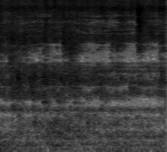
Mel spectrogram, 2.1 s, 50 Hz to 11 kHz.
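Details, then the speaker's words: LG 10 kg top-load inverter direct-drive automatic washer, after repair of a metal-on-metal banging underneath during wash with low water, now filled with water: even sloshing and churning, no knocking or scraping; normal wash cycle. "Yan, nag-wash siya ngayon. Tapos wala nang maingay. Wala nang tumutunog."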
